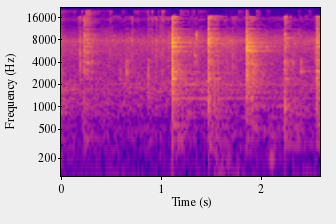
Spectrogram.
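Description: A utensil stirs and scrapes dry fruits, cashews and almonds, roasting in ghee in a pan, with sharp clinks about every third of a second over a faint background, no talking.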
